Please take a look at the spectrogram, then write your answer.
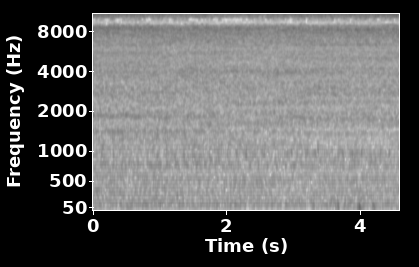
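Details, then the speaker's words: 1995 Range Rover Classic 4.2L V8, previously stalling and not starting, after replacing ignition coil, ignition amplifier module, distributor cap and rotor; starts without hesitation, steady low even idle, no stumble or misfire, soft hiss; normal idle. "I hope it doesn't die on me, but that sounds sounds really good. Give it a little gas."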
